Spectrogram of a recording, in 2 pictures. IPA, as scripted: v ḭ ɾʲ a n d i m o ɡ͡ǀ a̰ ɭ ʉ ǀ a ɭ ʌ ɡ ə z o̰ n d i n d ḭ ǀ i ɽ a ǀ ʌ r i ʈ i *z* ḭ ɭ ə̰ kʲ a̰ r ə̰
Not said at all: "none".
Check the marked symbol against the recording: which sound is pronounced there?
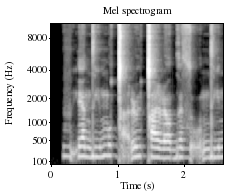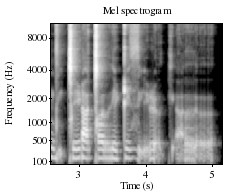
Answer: z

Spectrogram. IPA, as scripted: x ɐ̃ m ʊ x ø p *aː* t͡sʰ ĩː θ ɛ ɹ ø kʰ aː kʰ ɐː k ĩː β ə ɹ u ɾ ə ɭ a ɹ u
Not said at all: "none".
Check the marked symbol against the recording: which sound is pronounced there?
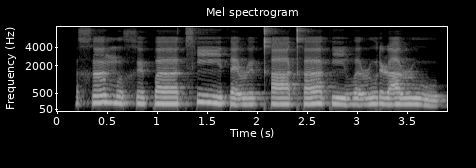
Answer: ɐː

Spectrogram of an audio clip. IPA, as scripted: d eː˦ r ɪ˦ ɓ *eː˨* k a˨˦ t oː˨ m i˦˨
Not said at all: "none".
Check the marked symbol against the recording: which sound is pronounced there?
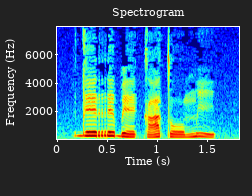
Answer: eː˨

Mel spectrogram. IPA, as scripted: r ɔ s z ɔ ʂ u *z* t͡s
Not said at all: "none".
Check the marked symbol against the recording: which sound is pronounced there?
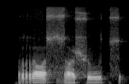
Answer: none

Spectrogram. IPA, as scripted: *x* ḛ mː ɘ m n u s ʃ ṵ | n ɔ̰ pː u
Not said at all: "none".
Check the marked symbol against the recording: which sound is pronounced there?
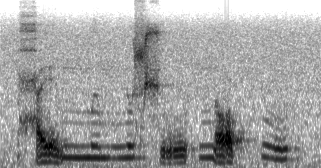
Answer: ħ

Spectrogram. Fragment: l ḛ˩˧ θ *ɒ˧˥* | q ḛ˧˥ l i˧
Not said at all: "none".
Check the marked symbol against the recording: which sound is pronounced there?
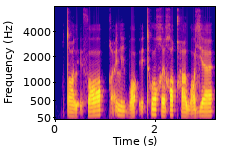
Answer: ɒ˧˥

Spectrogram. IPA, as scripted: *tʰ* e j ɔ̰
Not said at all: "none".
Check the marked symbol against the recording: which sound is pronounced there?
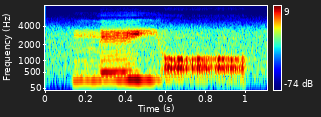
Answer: n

